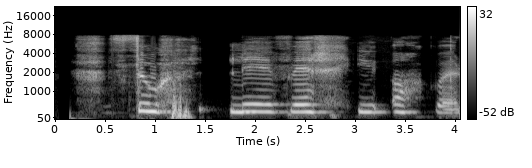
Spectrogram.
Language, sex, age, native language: Icelandic, female, 10, Icelandic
